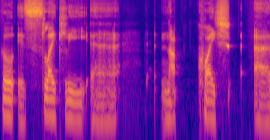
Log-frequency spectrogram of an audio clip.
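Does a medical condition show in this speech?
No.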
